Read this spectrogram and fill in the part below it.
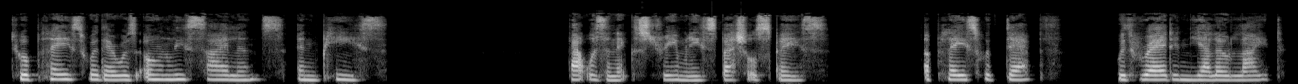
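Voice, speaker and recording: A woman narrating a scripted bedtime meditation for children in a gentle, soothing manner. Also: medium pitch, no room sound.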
